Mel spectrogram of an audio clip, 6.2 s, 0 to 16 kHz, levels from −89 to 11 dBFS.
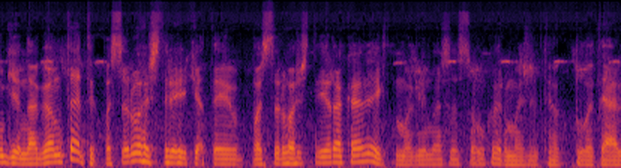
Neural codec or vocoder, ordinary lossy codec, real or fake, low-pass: none; Opus, 16 kbps; real; 14.4 kHz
